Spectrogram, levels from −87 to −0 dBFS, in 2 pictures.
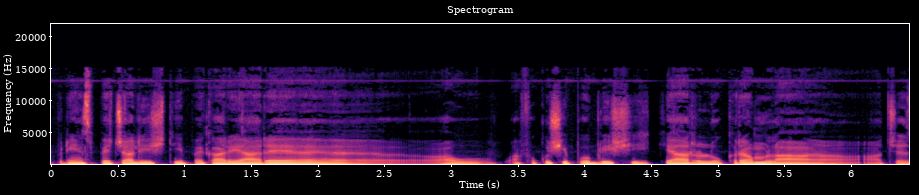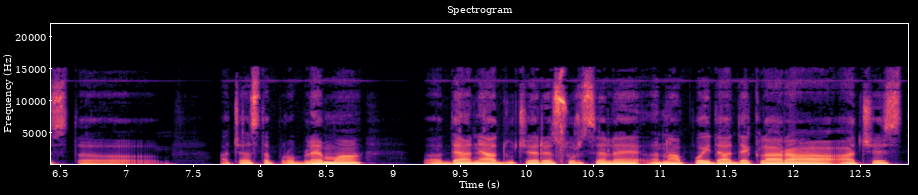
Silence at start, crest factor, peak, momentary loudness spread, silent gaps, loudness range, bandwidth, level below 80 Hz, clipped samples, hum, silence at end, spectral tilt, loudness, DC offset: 0.05 s; 16 dB; -2 dBFS; 15 LU; none; 5 LU; 15.5 kHz; -56 dBFS; under 0.1%; none; 0.05 s; -6.5 dB/octave; -17 LUFS; under 0.1%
